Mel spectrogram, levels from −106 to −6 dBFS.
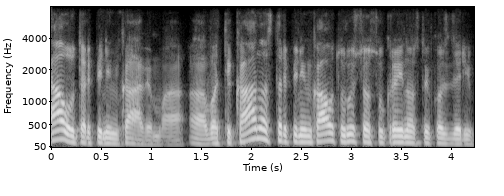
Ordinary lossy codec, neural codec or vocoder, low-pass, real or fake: Opus, 32 kbps; none; 7.2 kHz; real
